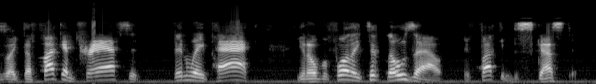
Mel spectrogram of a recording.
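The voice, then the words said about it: Put-on hardcore Boston accent. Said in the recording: “a hardcore Boston accent ... It's good accent, by the way. ... You're doing a good job there”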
